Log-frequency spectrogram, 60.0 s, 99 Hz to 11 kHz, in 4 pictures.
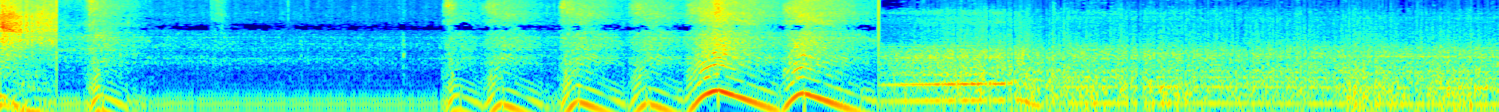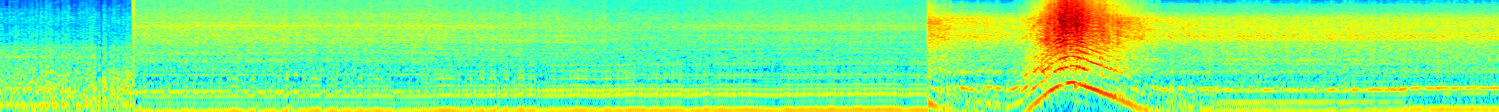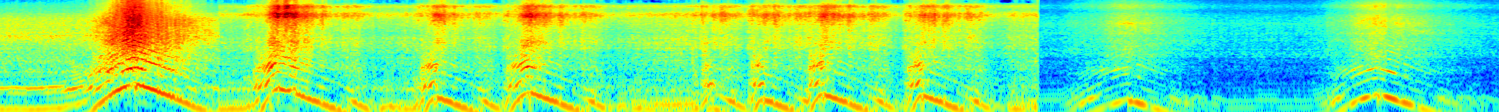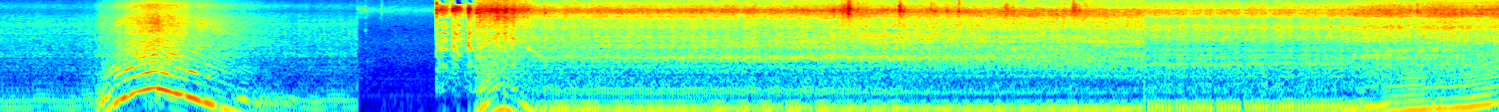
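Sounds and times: motorcycle engine revving: 0.0 - 48.6, 49.3 - 59.9.

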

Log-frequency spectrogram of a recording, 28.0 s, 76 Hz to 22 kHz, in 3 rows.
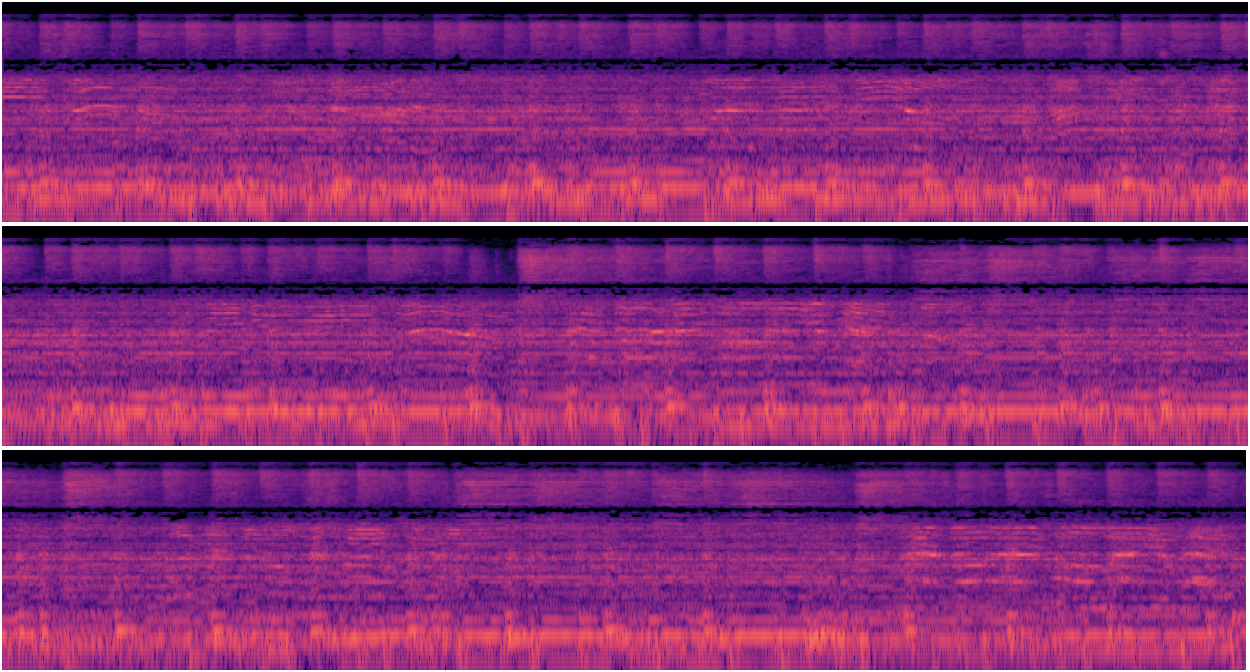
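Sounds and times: bass guitar: 0.0 - 28.0
drums: 0.0 - 28.0
electric guitar: 0.0 - 28.0.

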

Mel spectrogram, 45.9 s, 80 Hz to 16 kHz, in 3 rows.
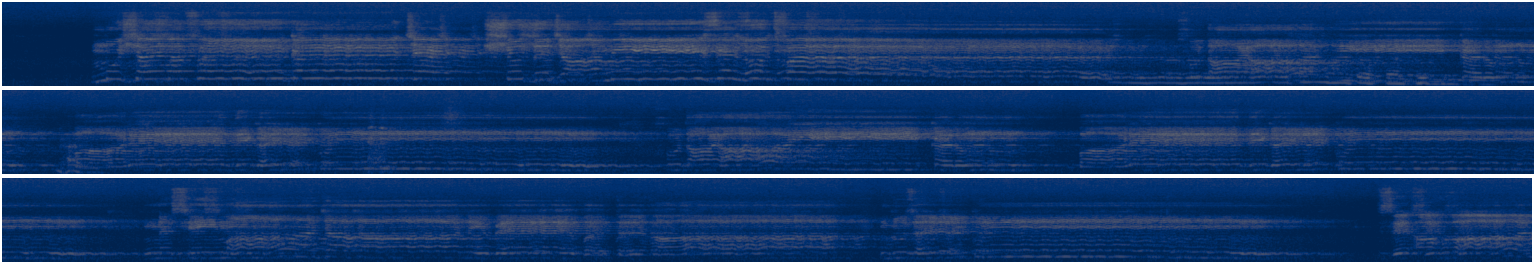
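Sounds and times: person singing long wavering notes: 11.0 - 16.5.

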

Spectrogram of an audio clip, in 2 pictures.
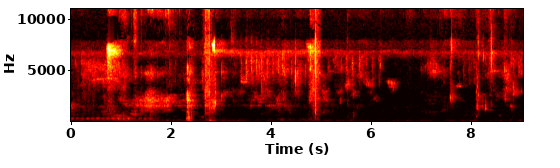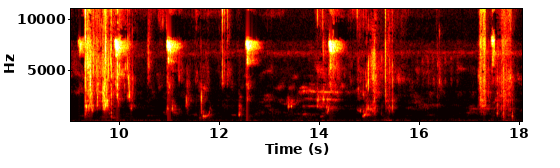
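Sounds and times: wading through shallow water: 7.3 - 16.1
fish splashing in water: 9.2 - 10.4.

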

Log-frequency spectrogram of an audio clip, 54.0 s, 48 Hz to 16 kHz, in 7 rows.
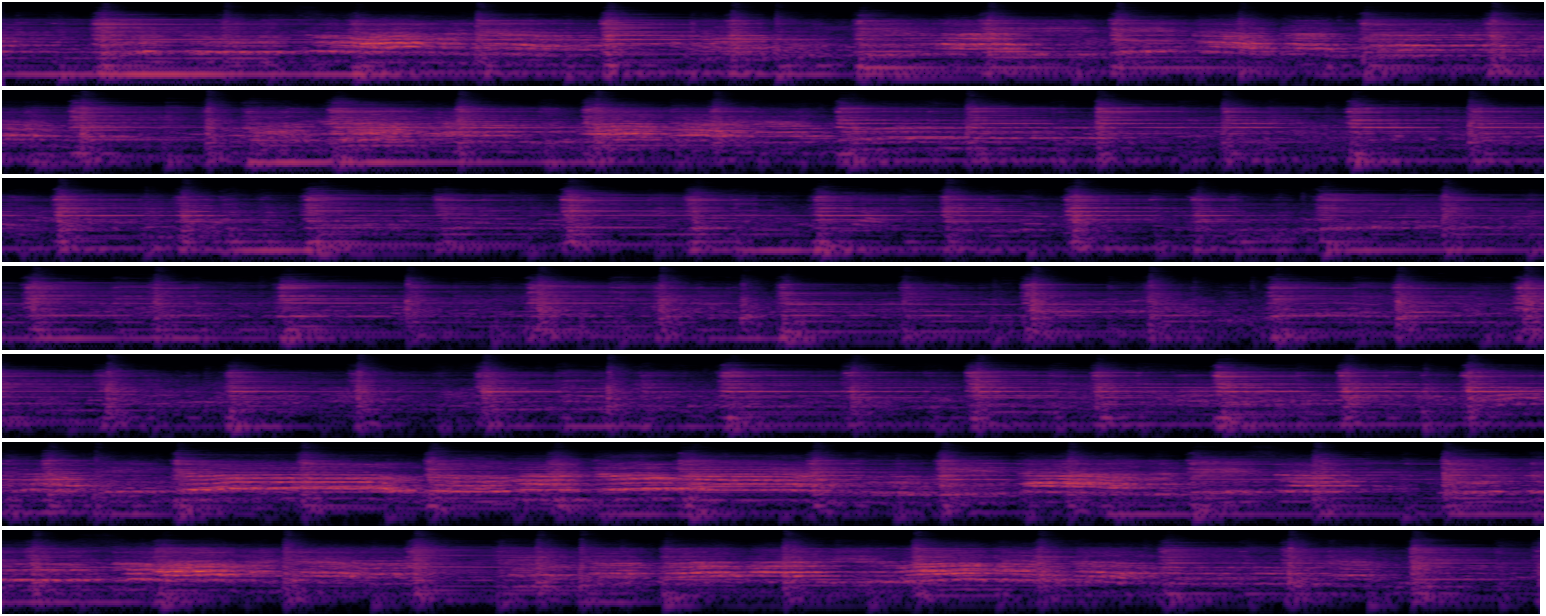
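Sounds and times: young voices singing together: 0.0 - 16.8, 36.8 - 53.9
acoustic guitar strumming: 0.0 - 53.9.

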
